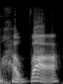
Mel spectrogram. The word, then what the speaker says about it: Hava: Um, yeah, Havot, sorry, it's hey, not Hav. Uh, Hebrew Hava refers both to the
